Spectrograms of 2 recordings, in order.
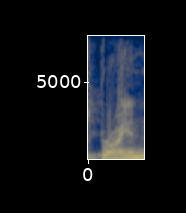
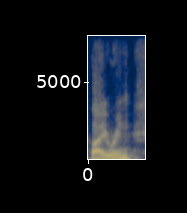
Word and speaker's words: Brian: It is Brian, not Byron. A lot of people get that mixed up because it's spelled a little bit differently.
